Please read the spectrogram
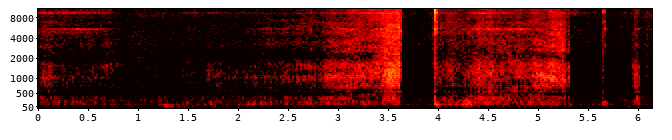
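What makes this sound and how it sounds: A blue metal drawing compass is rotated over a white paper sheet covered in overlapping pencil circles, its lead tip scraping and scratching the paper while drawing. Soft, continuous scratchy strokes build to a louder rasp, broken by three short, sharp ticks.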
